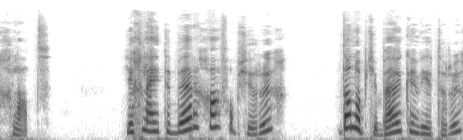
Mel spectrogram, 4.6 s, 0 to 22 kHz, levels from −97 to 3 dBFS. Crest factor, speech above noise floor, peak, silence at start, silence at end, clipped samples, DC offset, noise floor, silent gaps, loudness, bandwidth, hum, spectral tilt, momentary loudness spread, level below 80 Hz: 20 dB; 52 dB; -10 dBFS; 0 s; 0 s; under 0.1%; under 0.1%; -80 dBFS; none; -28 LUFS; 16 kHz; none; -5 dB/octave; 13 LU; -54 dBFS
